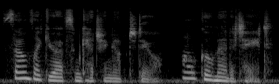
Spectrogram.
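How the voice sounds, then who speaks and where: An actress playing a composed, earnest young female knight in a science fiction video game, speaking in a measured way. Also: lowish voice, big pitch swings, a little mellow, big-room sound, slight background noise. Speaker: player character. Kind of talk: video game dialogue acting.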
